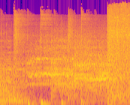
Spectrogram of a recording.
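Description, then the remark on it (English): A loud motorcycle skid in a motorcycle accident, tires screeching in a long sustained squeal with harsh scraping bursts as the bike slides into a crash. No one speaks. “A motorcycle accident changed everything.”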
